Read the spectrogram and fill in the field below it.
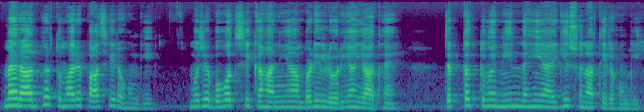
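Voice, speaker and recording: A woman's voice: medium pitch, close to an everyday voice. A woman voicing a weary young woman sick of her life, speaking in a sad, confiding way. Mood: coaxing.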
